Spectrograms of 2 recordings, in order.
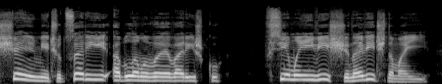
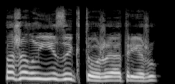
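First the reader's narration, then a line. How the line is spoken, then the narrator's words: Snapped. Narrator (Russian): огрызнулась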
